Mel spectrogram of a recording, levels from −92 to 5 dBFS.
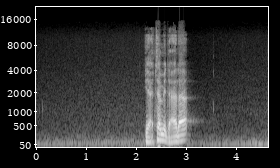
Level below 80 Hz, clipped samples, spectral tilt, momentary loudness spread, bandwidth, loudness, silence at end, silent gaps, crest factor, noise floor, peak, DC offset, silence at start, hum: -42 dBFS; under 0.1%; -5 dB/octave; 7 LU; 15 kHz; -10 LUFS; 0.1 s; none; 16 dB; -43 dBFS; 0 dBFS; under 0.1%; 2.2 s; none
